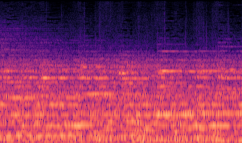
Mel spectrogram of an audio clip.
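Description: Live rock band playing, the electric guitars holding ringing, sustained chords over bass and light drums.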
